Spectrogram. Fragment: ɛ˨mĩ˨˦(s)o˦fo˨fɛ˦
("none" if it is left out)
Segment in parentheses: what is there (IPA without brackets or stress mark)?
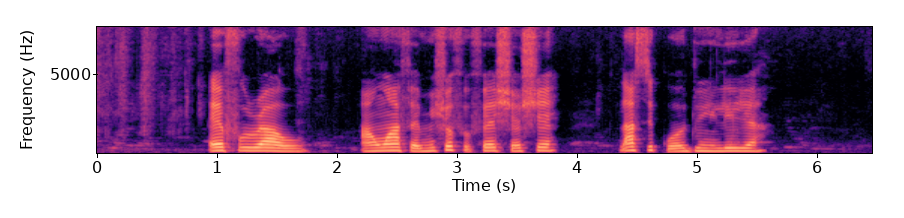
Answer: ʃ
